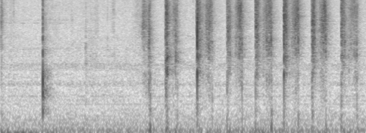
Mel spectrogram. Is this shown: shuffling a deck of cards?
yes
